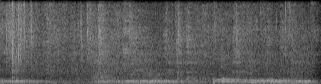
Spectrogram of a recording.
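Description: Pigeons coo steadily in a low, warbling murmur, several birds close by, continuous and moderately loud throughout.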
